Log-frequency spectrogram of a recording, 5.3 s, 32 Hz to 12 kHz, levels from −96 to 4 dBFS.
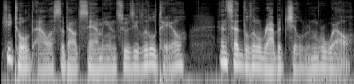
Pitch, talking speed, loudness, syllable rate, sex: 105 Hz, 180 wpm, -21 LUFS, 5.7 syllables/s, male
